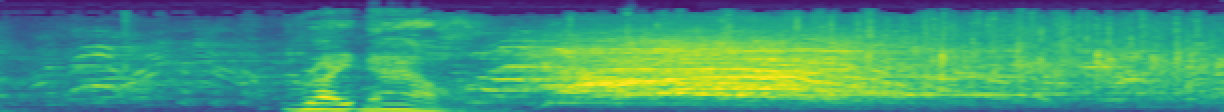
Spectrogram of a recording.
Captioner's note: cheers and applause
